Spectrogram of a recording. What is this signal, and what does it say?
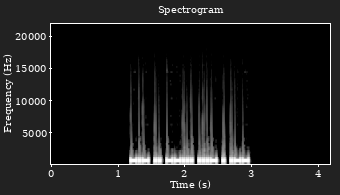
Morse code, heard as a keyed tone, about 40 wpm, 690 Hz. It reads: KI7VEW
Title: USA Call Signs - 6 Characters - 2x Character Spacing - 40wpm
